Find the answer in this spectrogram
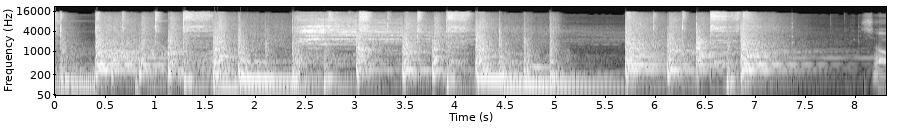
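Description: Acoustic drum kit played as a demonstration lick in triplets: rapid strokes on the snare, toms and kick drum with crash cymbals, ringing out near the end.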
